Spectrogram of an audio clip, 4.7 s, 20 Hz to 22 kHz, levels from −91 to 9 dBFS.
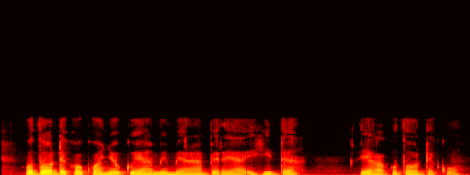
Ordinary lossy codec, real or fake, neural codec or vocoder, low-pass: none; real; none; 7.2 kHz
